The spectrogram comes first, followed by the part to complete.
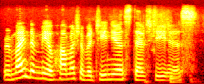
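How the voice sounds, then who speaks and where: A woman co-hosts a relaxed home vlog, wandering through her explanations with frequent fillers and restarts. Her voice sits at a middle pitch, and the recording sounds dull and lo-fi. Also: moderate pace. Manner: rambling show-and-tell with many fillers. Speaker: vlog co-host. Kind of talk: casual chat.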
